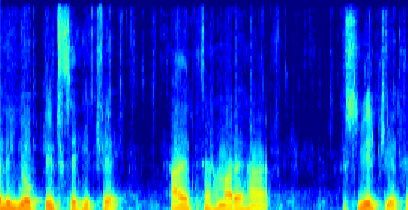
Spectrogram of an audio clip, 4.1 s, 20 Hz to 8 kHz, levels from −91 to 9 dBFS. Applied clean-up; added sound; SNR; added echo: neural separator model SepFormer DNS4.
